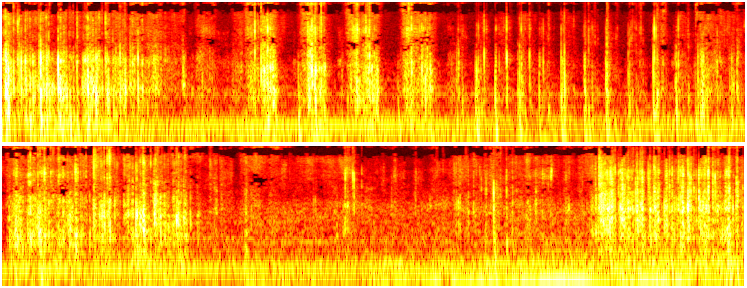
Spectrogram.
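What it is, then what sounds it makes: Fabric resistance band scratched by nails. Long nails scratch and rub the woven textile surface of a black and pink fabric glute resistance band and handle the band. Rapid, irregular crunchy scratches and scrapes run throughout, with softer rustling stretches between denser bursts over a faint low hum.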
